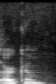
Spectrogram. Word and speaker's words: Arkham: Seeking hard proof, Arthur goes to Arkham, is it pronounced Arkham?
